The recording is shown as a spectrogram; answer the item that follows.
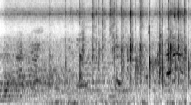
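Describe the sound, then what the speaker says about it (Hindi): An audience at a Ganeshotsav society celebration claps after a dance performance, scattered hand claps building amid crowd chatter and talking voices. "आपको ताली का आवाज सुनाई दिया?"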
